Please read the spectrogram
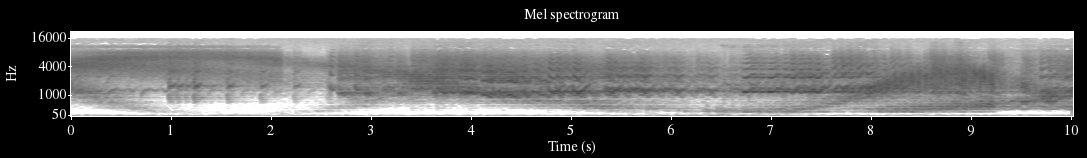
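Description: Live electroacoustic music: electronically processed sounds, a sweep falling in pitch over the first two seconds, then a dense, fluttering, screeching texture that swells and rises again near the end.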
